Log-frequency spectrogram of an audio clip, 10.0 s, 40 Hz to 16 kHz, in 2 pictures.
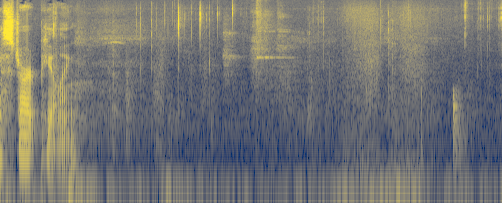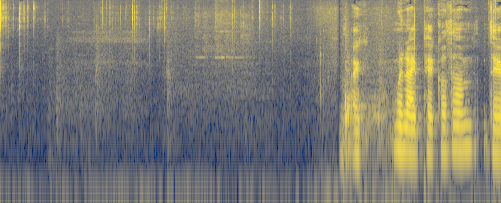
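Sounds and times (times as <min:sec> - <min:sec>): eggshell crackling as peeled: 0:01.0 - 0:08.4.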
